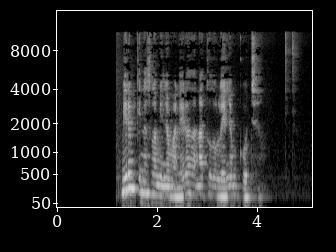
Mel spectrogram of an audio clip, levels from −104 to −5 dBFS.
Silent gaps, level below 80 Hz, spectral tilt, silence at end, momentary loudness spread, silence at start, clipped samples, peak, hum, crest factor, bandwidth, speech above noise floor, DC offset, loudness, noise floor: none; -70 dBFS; -5 dB/octave; 0.35 s; 18 LU; 1.3 s; under 0.1%; -16 dBFS; none; 18 dB; 11.5 kHz; 26 dB; under 0.1%; -33 LUFS; -59 dBFS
